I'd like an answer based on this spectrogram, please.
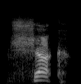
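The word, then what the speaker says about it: Shough: We learned after all of our debate about Tyler Shuck that it's Tyler Shuck. Shuck. Almost He Shuck. Sounds like he's sucks.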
